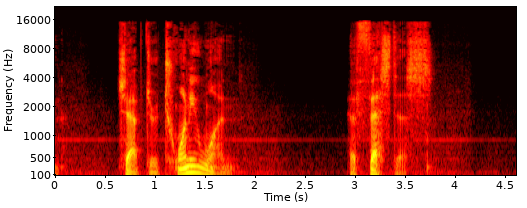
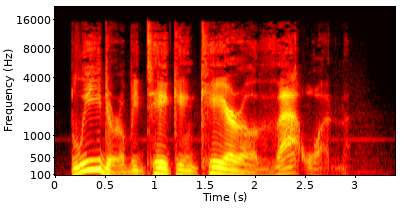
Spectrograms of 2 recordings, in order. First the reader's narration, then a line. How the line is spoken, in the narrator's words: Roddy had snarled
